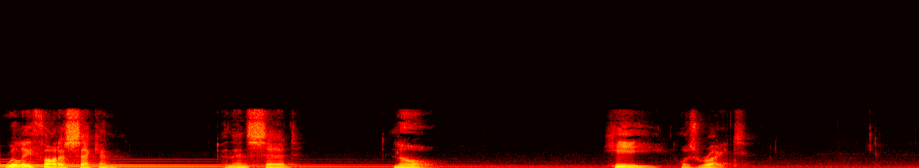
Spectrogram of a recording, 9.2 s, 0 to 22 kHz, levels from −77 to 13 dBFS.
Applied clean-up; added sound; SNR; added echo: none; Mallet percussion; 12 dB; none.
